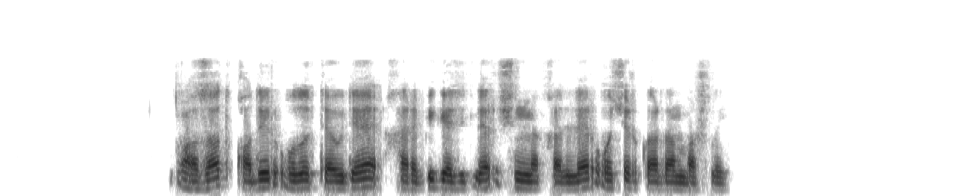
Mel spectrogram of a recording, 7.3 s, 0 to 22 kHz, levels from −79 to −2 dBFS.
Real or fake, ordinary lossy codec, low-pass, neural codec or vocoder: real; AAC, 32 kbps; 7.2 kHz; none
